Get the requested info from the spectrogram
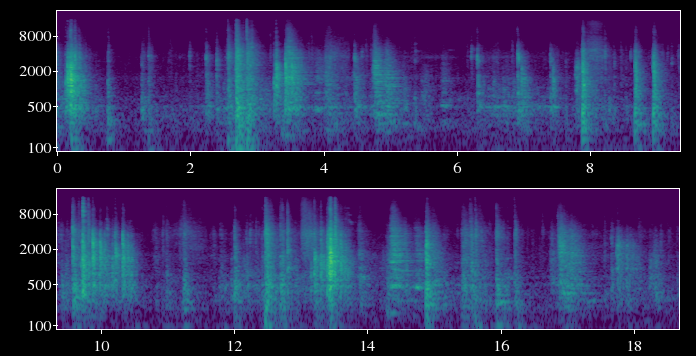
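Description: Table football (foosball) in play: the ball struck by the plastic figures and the rods worked by the players, giving a run of irregular sharp knocks and clacks with a few louder hits.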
